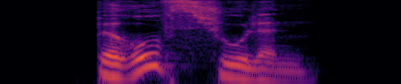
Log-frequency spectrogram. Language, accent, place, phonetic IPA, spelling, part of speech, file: German, Germany, Berlin, [bəˈʁuːfsˌʃuːlən], Berufsschulen, noun, De-Berufsschulen.ogg
- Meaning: plural of Berufsschule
